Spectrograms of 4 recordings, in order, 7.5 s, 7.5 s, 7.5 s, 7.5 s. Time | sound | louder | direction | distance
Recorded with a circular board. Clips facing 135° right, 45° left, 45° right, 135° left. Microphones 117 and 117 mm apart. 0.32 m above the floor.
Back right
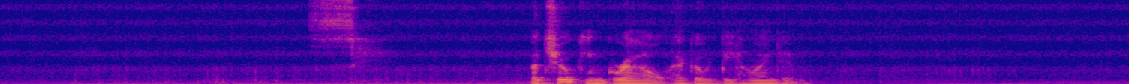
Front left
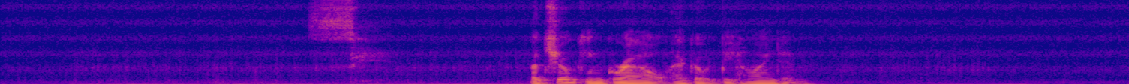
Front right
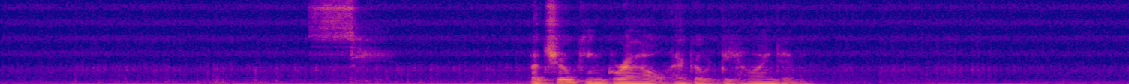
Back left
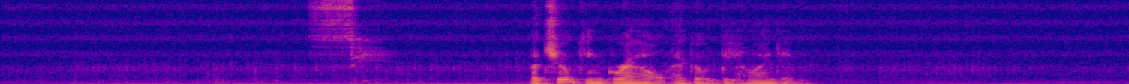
2.0 | whispering | front left 1 dB, back left 1 dB | 70° right | 1.0 m
3.5 | a man speaking | back right 2 dB, even | 130° left | 0.9 m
